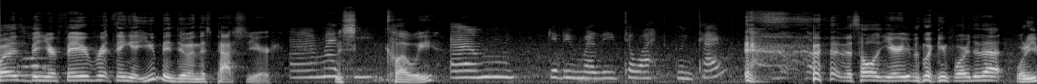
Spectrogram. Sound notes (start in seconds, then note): 7.4 laughs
